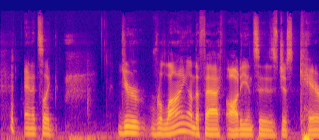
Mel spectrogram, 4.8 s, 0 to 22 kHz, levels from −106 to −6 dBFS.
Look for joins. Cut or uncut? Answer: cut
